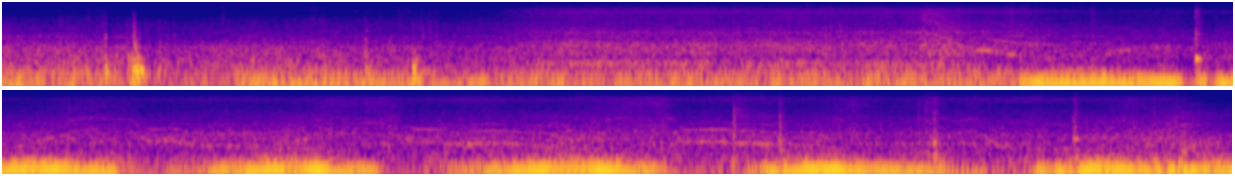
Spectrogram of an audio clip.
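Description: Mitsubishi Pajero off-roader's engine running steadily, then from about ten seconds in revved up and down repeatedly, about six swells some two seconds apart.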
